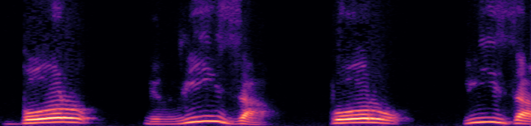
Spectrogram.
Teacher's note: پہلا را موٹا ہے دوسرا را باریک ہے، اور پھر زاد جیسے نارمل آپ نے پڑھنا ہے ویسے پڑھنا ہے، ٹھیک ہے۔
